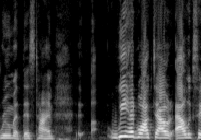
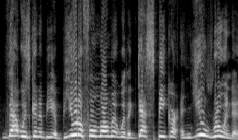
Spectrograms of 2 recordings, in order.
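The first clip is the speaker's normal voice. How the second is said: high-pitched screaming tirade; 7 semitones higher than usual. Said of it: "And he's screaming at me".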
